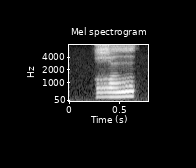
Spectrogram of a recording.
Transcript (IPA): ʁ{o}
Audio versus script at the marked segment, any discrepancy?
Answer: no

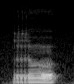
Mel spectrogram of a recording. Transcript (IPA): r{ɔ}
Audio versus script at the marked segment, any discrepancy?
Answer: yes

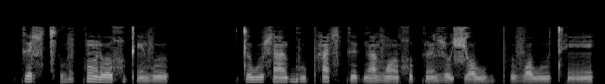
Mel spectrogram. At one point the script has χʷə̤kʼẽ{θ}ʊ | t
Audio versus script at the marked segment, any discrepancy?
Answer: yes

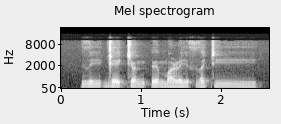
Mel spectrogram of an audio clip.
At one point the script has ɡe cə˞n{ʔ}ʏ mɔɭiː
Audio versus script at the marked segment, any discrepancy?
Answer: no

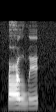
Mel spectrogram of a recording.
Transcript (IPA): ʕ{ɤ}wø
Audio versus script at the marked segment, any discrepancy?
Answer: yes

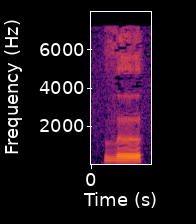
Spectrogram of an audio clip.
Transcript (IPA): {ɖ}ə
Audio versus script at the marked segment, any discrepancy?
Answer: yes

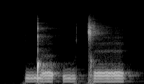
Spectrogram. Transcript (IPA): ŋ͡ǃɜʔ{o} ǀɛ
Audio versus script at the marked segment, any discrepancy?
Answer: yes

